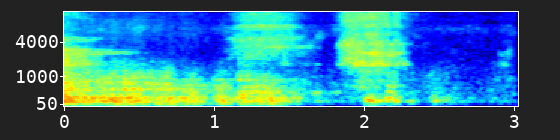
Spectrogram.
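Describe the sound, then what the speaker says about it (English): Thunder rolls in a low, rough rumble, swelling twice and then fading out over a few seconds. "Thunder."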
